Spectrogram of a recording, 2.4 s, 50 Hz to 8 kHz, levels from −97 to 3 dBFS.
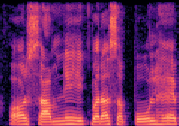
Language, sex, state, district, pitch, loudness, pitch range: Hindi, female, Jharkhand, Ranchi, 185 Hz, -16 LUFS, 175-195 Hz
